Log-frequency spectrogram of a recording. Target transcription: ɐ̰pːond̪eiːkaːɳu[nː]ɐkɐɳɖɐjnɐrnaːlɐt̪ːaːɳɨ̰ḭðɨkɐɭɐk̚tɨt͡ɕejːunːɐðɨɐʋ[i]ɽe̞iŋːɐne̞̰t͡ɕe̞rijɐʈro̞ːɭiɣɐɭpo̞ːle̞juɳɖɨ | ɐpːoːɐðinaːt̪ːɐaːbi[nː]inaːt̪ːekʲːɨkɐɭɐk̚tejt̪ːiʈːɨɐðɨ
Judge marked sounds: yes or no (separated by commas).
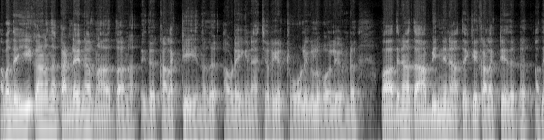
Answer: yes, yes, yes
